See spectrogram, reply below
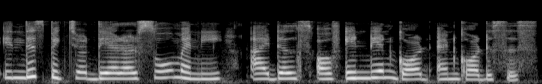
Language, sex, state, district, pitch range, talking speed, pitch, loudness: English, female, Assam, Kamrup Metropolitan, 245-300 Hz, 145 wpm, 265 Hz, -14 LUFS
